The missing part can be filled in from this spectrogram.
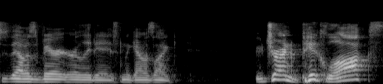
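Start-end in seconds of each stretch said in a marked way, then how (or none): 2.5-3.8 angry, accusing tone, pitched up. Retelling a prank call to a locksmith, imitating a mad locksmith. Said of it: "Like all mad".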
